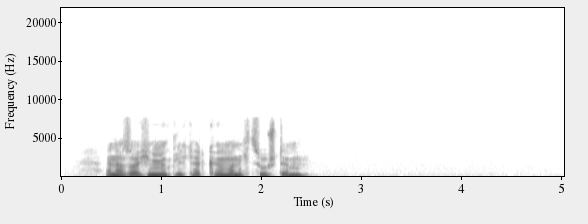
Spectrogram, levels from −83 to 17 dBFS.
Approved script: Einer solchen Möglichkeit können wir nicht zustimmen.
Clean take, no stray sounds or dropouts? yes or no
yes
